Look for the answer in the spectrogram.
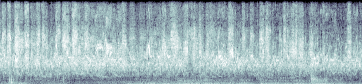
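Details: Australian budgies kept as pets whistle and chatter in a crowded, unbroken warble, with short sharp chirps rising above the mass.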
